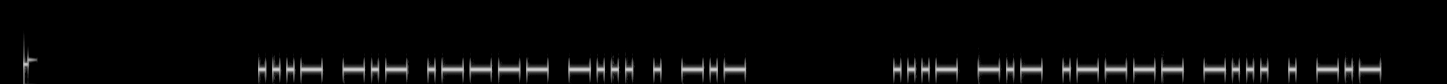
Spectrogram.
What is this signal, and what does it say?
Morse code, heard as a keyed tone, about 17 wpm, 700 Hz. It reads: VK1BEK VK1BEK
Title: DXCC-100 Call Signs - 6 Characters - Repeated 3x - 17wpm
